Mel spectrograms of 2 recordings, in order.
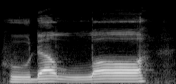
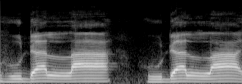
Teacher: sebelum lafaz Allah sebelah sininya nih sebelah sininya nih ada ini nih ada harakat fathah baris miring di atas ini namanya harakat fathah atau tanda baca fathah atau baris fathah maka lafaz Allah huruf lam jalalahnya itu dibaca tebal dibaca tafkhim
